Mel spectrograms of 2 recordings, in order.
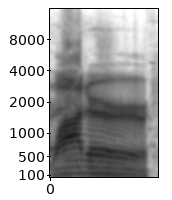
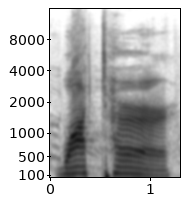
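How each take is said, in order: First: The T sound is weak or dropped. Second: The T sound is crisply pronounced. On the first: The speaker calls it wrong. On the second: The speaker calls it right.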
